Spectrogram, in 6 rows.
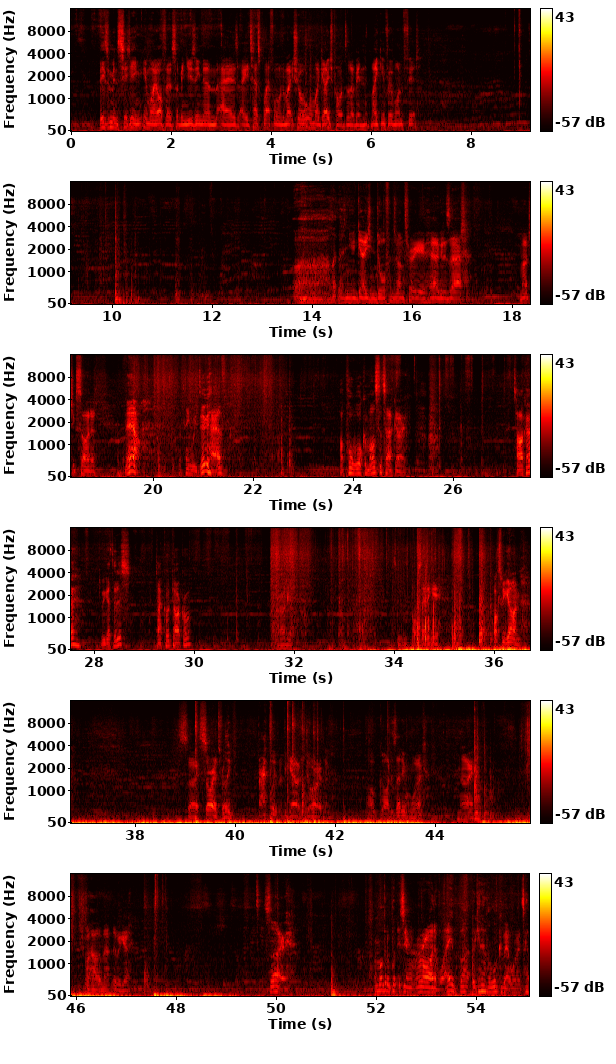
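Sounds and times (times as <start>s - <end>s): faint radio music: 0.0s - 55.0s
rustle of handling: 19.4s - 22.9s, 30.5s - 35.4s.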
